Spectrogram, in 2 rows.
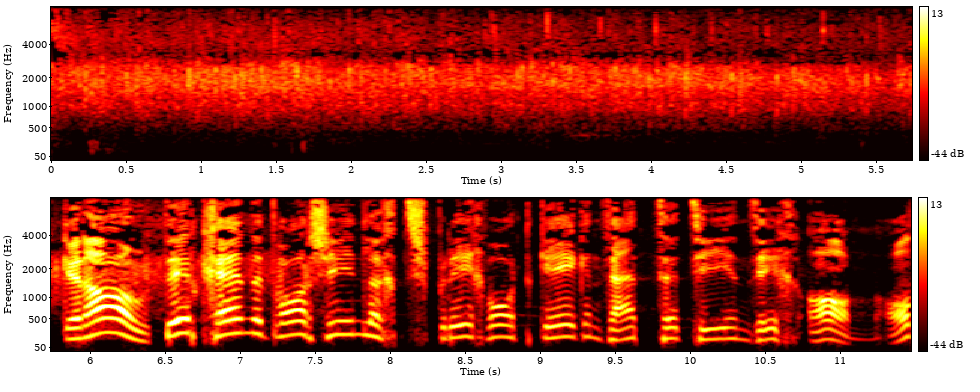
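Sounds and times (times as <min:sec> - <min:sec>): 
audience applause: 0:00.0 - 0:07.8
speech: 0:05.8 - 0:11.4.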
